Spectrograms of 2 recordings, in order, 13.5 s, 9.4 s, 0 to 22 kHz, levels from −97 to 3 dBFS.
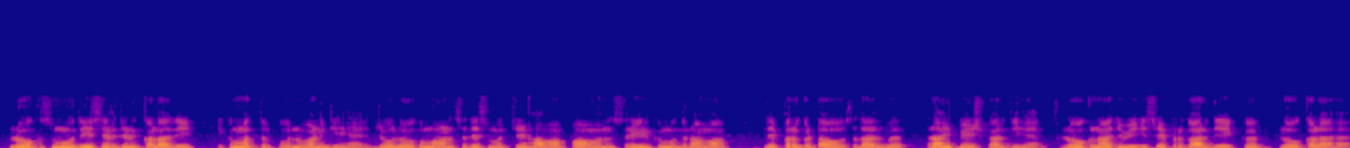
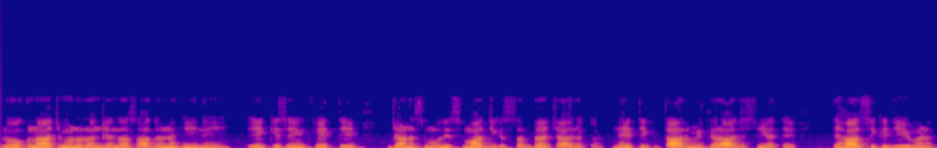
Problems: background sounds at intervals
